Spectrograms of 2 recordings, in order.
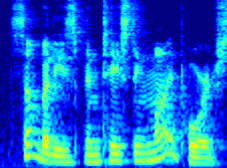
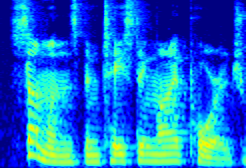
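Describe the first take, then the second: First: It is said in a middle-sized voice. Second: It is said in a great big voice.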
